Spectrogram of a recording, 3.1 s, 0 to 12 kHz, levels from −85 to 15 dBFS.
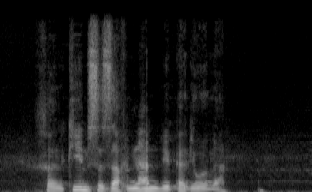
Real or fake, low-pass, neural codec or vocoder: fake; 10.8 kHz; codec, 24 kHz, 0.9 kbps, WavTokenizer, medium music audio release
